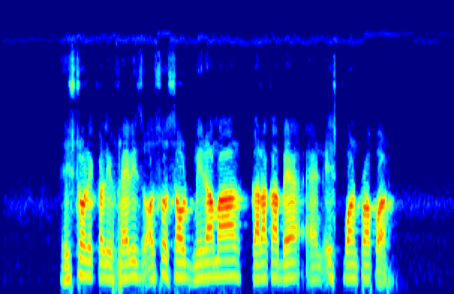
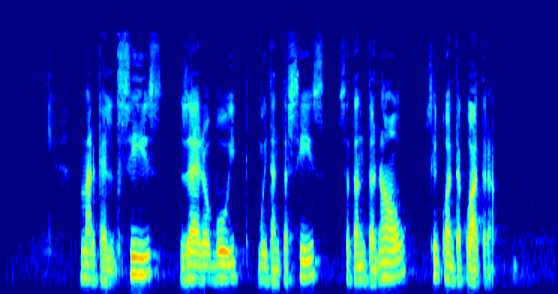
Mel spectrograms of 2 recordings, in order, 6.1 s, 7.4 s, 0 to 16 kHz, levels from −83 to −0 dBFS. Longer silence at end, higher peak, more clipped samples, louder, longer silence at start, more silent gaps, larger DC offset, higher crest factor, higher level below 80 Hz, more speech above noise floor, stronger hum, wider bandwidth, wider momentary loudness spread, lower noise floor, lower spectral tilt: about the same, 0.8 s vs 0.85 s; first, -2 dBFS vs -10 dBFS; neither; first, -18 LUFS vs -32 LUFS; first, 0.8 s vs 0.65 s; neither; neither; about the same, 18 dB vs 22 dB; first, -58 dBFS vs -76 dBFS; first, 48 dB vs 41 dB; neither; about the same, 11 kHz vs 11.5 kHz; about the same, 15 LU vs 13 LU; second, -66 dBFS vs -72 dBFS; about the same, -6 dB/octave vs -5 dB/octave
